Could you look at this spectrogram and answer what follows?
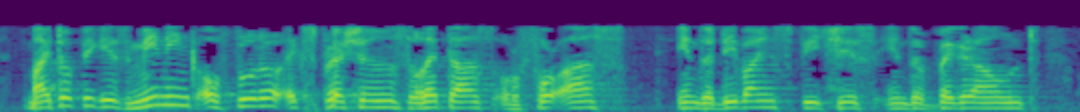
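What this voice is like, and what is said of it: Czech-accented English. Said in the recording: “I will do it also in my Czech accent, because I'm originally from the Czech Republic, from Europe ... you need to adjust to my European English”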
